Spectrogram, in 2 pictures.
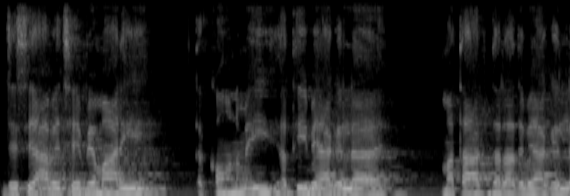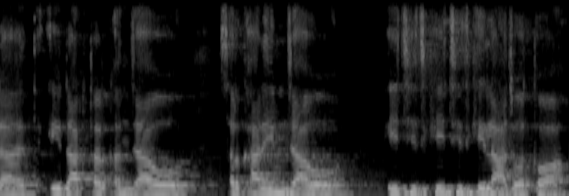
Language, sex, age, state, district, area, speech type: Maithili, female, 45-60, Bihar, Begusarai, rural, spontaneous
